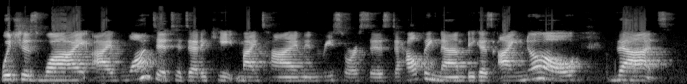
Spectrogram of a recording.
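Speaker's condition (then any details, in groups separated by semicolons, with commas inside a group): No condition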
